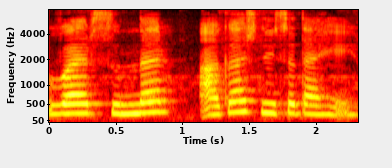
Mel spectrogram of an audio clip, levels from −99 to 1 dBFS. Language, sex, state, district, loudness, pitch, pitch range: Marathi, female, Maharashtra, Sindhudurg, -23 LUFS, 255 Hz, 240-270 Hz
